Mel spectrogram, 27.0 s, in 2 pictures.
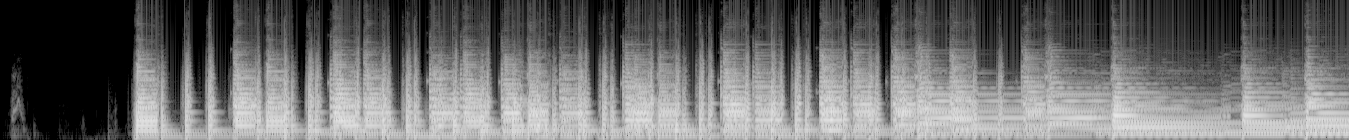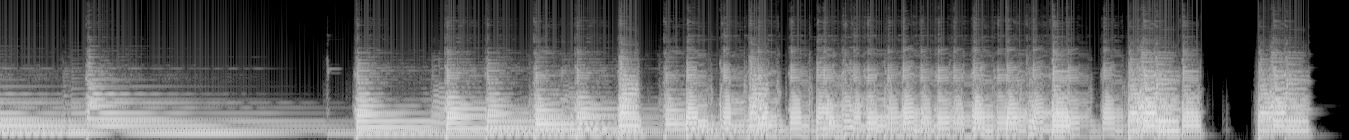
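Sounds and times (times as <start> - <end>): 
DiMarzio pickup guitar with delay: 1.4 - 25.5, 26.1 - 26.6.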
